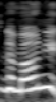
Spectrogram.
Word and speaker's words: pneumonia: And one of them's like, Why's pneumonia gotta pee? Why can't you just drop the P?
